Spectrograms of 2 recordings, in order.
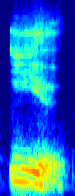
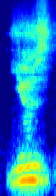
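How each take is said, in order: First: It begins with a smooth vowel-like glide. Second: It begins with a buzzing j-like consonant. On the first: The speaker calls it right. "you just say you... you call it as a vowel sound" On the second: The speaker calls it wrong. "Instead of saying you, you, the beginning of the sound is not a z tone"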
